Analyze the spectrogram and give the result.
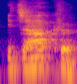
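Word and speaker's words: יצחק: 이삭에 대한 히브리어 발음이 이츠하크거든요.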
